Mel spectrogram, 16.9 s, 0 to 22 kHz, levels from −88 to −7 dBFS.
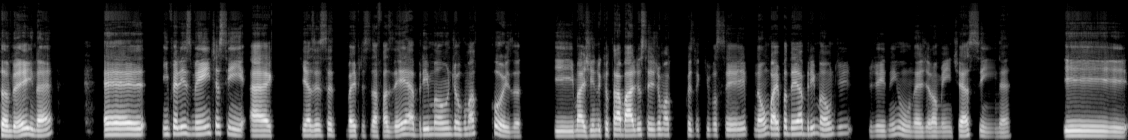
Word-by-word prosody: também, 145 +4 +5
né, 145 0 +3 0.8
eh, 165 0 +6 0.2
infelizmente, 185 +2 +1
assim, 185 -7 -2
é 140 -1 +4 0.4
que 145 - -2
às 145 0 +1
vezes 145 -1 -3
você 155 -2 -3 0.2
vai 140 0 +3
precisar 135 -1 -5
fazer 130 0 -2
é 175 0 +3
abrir 165 0 -1
mão 170 0 -1
de 175 - -6
alguma 170 +4 -2 0.2
coisa, 125 -2 0 0.5
e 130 0 -2
imagino 140 +1 0
que 160 - -10
o - - 0
trabalho 155 -1 +4
seja 160 0 -4
uma 160 -1 -3 0.2
coisa 155 -1 -8
que 160 - -15
você 155 +1 -5
não 150 +4 -1
vai 175 - +4
poder 180 0 +1
abrir 180 +1 0
mão 165 -3 -2
de 190 +5 -15 0.3
jeito 135 +1 -8
nenhum, 150 -2 -6
né, 125 -1 -4
geralmente 125 0 -6
é - - +5
assim, 130 -5 -6
né. 115 +1 -9 0.8
E 135 -3 +1
150 Hz, 150 wpm, -22 LUFS, 135-165 Hz, 0.8 s, eh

